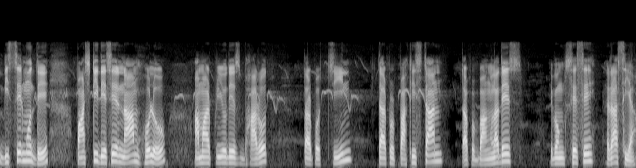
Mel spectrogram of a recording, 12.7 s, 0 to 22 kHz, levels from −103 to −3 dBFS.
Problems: background sounds at intervals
